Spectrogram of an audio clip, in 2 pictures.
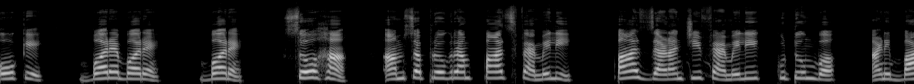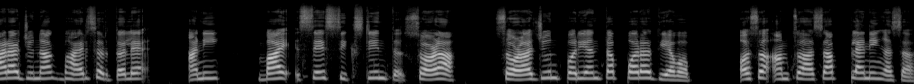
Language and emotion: Goan Konkani, neutral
